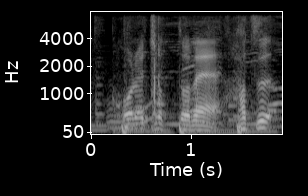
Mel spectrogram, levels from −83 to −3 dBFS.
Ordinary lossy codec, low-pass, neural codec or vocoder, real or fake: none; 7.2 kHz; none; real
